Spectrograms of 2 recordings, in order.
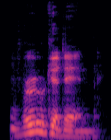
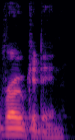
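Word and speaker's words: Roegadyn: Rugadin is how you say it. Not Rogadin.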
